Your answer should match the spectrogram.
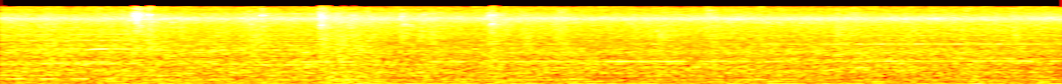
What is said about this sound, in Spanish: justo en el momento en que aparece el veloz tren.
